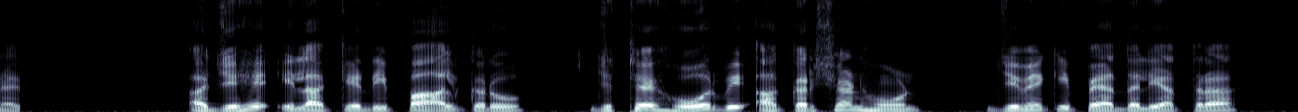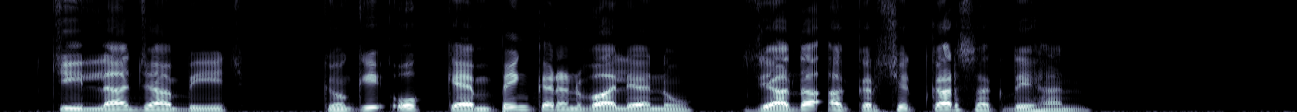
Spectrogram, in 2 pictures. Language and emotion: Punjabi, neutral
